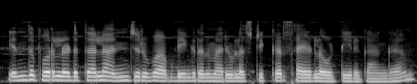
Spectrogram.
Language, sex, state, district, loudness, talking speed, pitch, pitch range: Tamil, female, Tamil Nadu, Kanyakumari, -15 LUFS, 170 wpm, 165 Hz, 150-185 Hz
